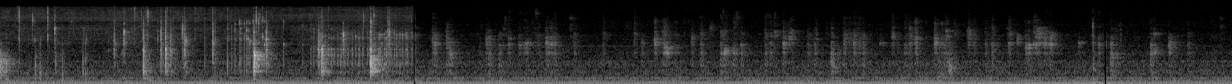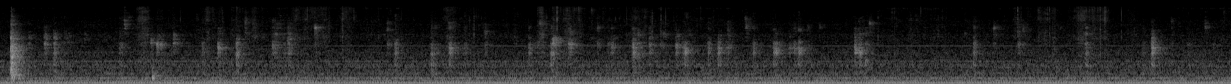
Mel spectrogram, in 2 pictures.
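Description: Oil sizzling and crackling in a deep fryer around a basket of fried dumplings for the first few seconds. It cuts off abruptly, leaving a steady low hum with scattered light taps and clicks, one louder about halfway through.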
